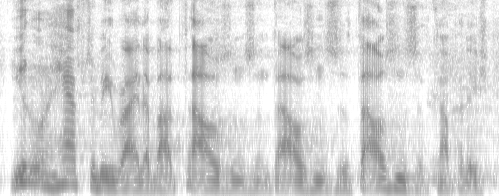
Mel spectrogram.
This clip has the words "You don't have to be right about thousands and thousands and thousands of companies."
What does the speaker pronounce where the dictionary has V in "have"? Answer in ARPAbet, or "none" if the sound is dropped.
F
